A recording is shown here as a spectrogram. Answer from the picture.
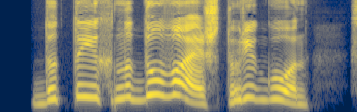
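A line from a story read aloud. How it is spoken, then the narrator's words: Indignant exclamation. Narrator (Russian): снова возмущенно воскликнул император, когда очередная его форель оказалась меньшего размера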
